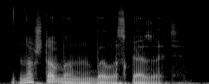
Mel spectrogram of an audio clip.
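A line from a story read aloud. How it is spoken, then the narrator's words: Quiet, after a sigh. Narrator (Russian): Андрей помолчал, вздохнул и тихо выговорил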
